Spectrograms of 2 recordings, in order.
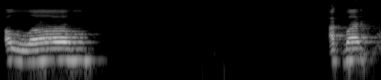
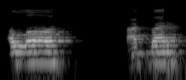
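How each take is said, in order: First: There is a very long pause between the words. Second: There is only a short pause between the words. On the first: The speaker calls it wrong. "Tapi kalau terlalu panjang" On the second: The speaker calls it right. "Pendek, fasalnya itu pemisahnya pen, pendek"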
